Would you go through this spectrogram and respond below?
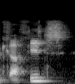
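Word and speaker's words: Grafite: Kommt drauf an, woher man in Brasilien kommt, aber in Rio würde man sagen, Grafitsch, auch schon 38 Jahre alt.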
